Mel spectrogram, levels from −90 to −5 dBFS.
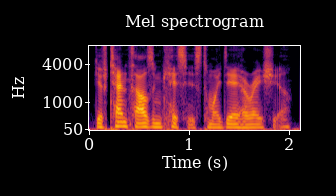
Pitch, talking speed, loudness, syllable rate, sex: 120 Hz, 225 wpm, -23 LUFS, 6.1 syllables/s, male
